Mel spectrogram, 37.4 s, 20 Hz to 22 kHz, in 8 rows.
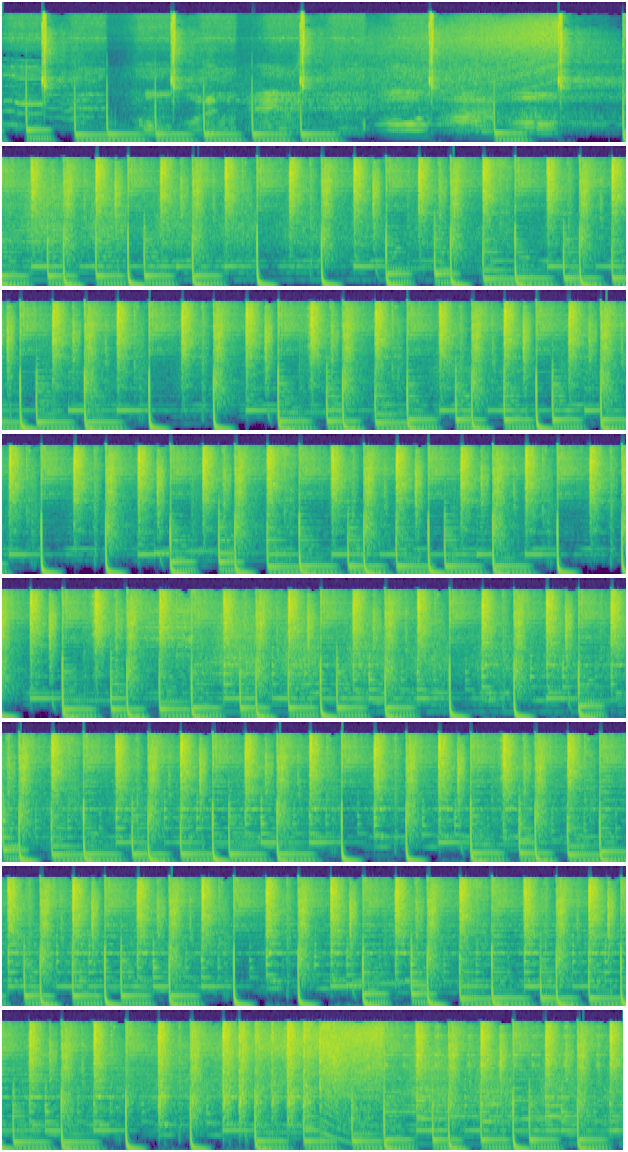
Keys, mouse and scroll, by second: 0.0 Right, 0.6 Down, 1.2 Left, 1.8 Down, 2.8 Left, 3.3 Down, 3.4 Right, 5.4 click, 8.0 ctrl+z, 8.2 click, 9.6 click, 12.6-13.0 click, 18.9 ctrl+v, 19.3 click, 21.6 drag, 24.5 click, 25.8-26.5 drag, 30.4-32.7 drag, 33.9 scroll down 1, 34.5 click, 35.9-36.6 scroll up 1, 37.3 click.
